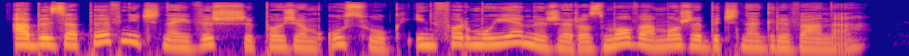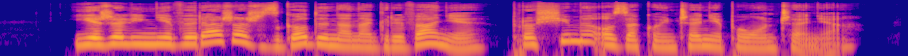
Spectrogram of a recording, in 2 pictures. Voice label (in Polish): nagranie sekretarki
